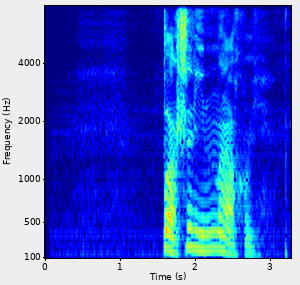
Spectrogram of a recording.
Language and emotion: Russian, angry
